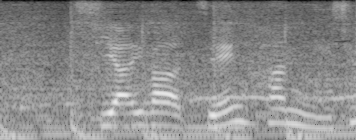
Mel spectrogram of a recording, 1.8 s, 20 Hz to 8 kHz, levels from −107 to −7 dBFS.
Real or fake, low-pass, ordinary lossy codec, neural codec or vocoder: real; none; none; none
